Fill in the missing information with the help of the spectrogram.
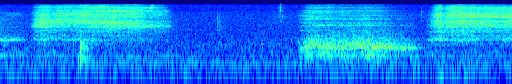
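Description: A person breathing hard through the mouth in three long, hissing breaths, the first about half a second in and the last two close together near the end. The breaths are a reaction to the burn of very spicy food.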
